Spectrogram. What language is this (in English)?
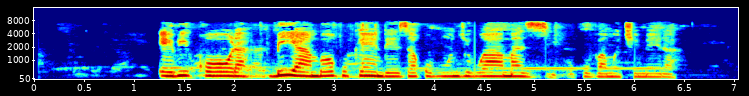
Ganda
